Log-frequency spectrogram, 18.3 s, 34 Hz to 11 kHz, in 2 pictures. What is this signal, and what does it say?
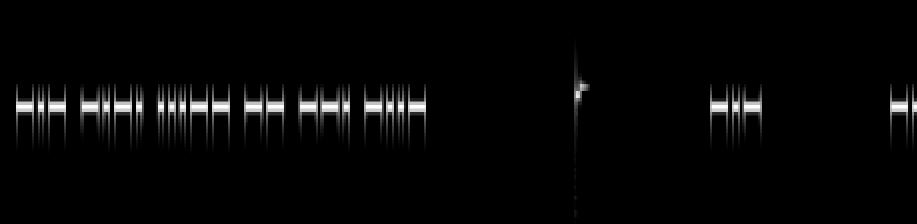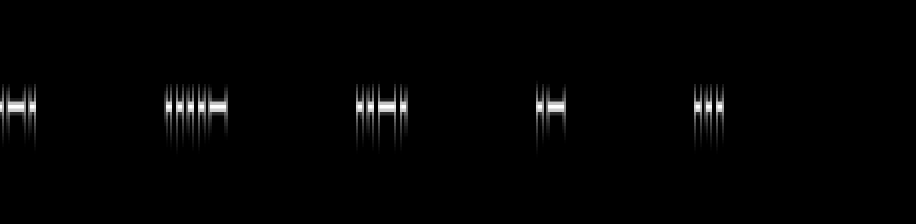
Morse code, heard as a keyed tone, about 22 wpm, spaced as for 9 wpm, 700 Hz. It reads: KC3MGX KC4FAS
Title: USA Call Signs - 6 Characters - 8x Character Spacing - 22wpm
